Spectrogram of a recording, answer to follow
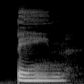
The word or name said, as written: bane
